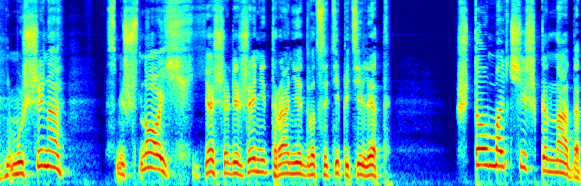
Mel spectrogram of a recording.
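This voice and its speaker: A man playing a stern, pedantic middle-aged father in a radio drama, with a German accent and halting, broken grammar. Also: a little high, exaggerated voice. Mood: stern, disapproving.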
